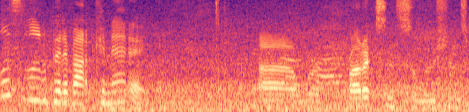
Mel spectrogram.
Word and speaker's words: QinetiQ: all of that and that's kinetic that's spelled q i n e t IQ so uh in a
